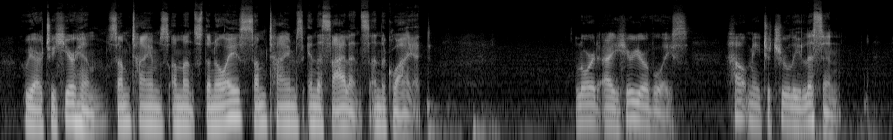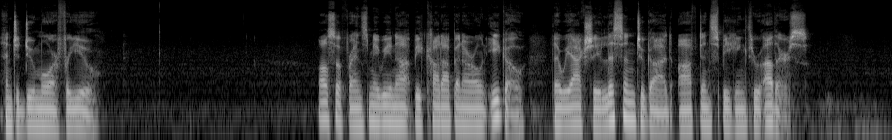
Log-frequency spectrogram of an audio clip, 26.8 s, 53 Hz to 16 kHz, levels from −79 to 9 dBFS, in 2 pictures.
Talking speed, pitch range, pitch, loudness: 120 wpm, 90-105 Hz, 100 Hz, -22 LUFS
